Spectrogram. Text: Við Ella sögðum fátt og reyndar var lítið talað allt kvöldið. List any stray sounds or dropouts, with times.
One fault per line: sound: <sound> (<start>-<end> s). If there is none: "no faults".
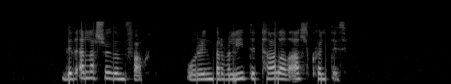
no faults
